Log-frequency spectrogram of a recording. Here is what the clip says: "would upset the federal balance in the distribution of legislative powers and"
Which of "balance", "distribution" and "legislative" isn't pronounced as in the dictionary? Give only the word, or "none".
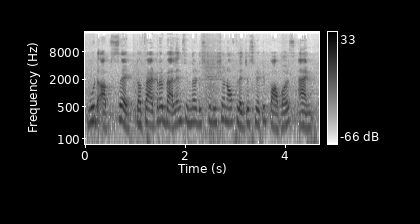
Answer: none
